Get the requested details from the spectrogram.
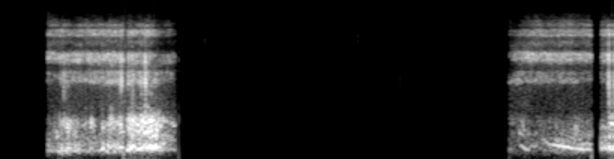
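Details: Adult woman snoring in sleep: two harsh, rasping snores separated by several seconds of silence.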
